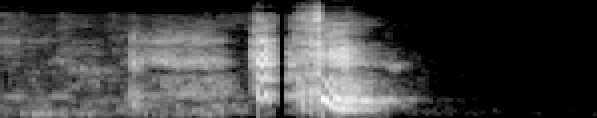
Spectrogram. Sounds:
Sneeze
